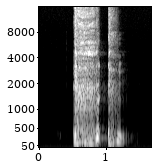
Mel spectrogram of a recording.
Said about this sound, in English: Sorry, I got a bit of a cough.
